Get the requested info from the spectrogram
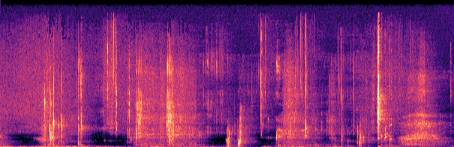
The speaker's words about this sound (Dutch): Ik ga een slokje nemen.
